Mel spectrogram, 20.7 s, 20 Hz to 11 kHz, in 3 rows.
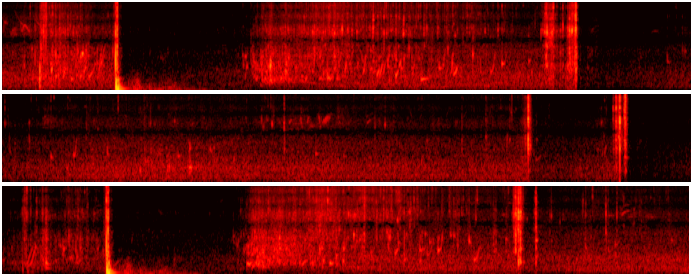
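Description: About six sharp reports and clacks from a Glock 22 .40 S&W pistol being fired at and under the water's surface and having its slide racked to chamber fresh rounds, over low splashing and trickling water. The pistol fires once after each chambering, which clears the water from the firing pin channel.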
